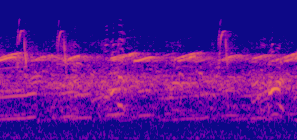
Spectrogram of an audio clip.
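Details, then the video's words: Several Canada geese honk together: nasal, two-part honks overlap in a steady chorus, with a few louder calls standing out every second or so. "Canadian Geese Honk"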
